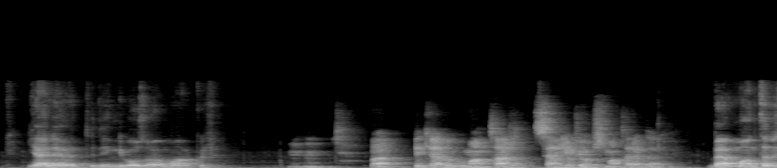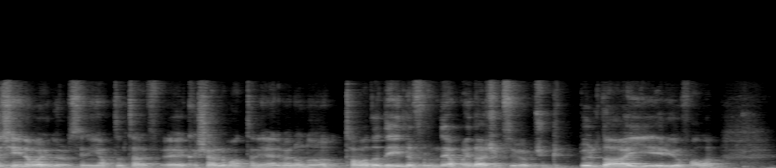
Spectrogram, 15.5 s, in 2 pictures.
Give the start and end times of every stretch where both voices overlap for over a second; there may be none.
none

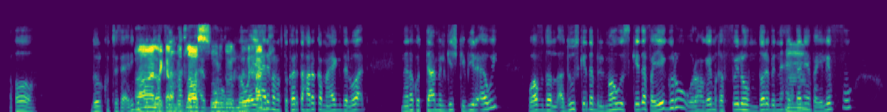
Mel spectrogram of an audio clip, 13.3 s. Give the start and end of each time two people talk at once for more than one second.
2.0-4.1

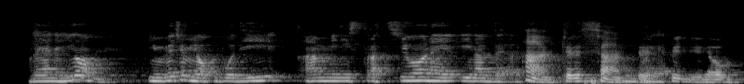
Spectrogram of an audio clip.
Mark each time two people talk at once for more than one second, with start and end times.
none

